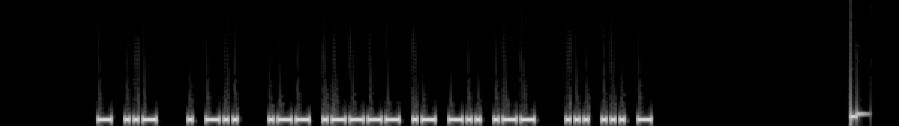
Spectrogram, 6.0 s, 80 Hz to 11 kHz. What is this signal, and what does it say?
Morse code, heard as a keyed tone, about 40 wpm, 700 Hz. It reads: TU ED W1ADW SST
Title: K1USN SST QSO Practice - 40wpm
